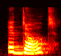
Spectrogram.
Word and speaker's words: adult: what people will say adult. The stress is on the second syllable.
